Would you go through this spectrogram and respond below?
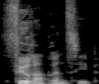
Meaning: the totalitarian principle that a group is entirely subordinated to the Führer, Adolf Hitler, who has ultimate control over it
- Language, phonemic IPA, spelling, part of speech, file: German, /ˈfyːʁɐpʁɪnˌt͡siːp/, Führerprinzip, noun, De-Führerprinzip.ogg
